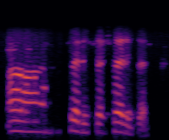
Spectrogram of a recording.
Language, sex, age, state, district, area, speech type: Kannada, female, 18-30, Karnataka, Hassan, rural, conversation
